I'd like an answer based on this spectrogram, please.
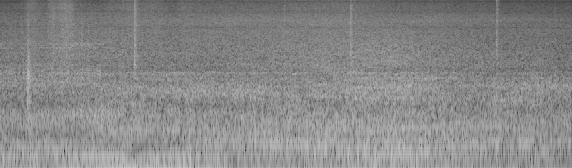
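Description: Steady low rumble of a building's ventilation or air handling, with a few faint clicks.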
